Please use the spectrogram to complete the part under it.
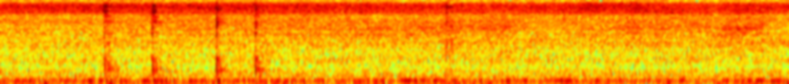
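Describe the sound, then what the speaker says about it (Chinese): Diced pork belly stir-fries in a wok to render its fat, giving a steady, faint sizzling hiss with a few soft scraping clicks from the spatula in the first seconds. "先把五花肉的油炒出来，这样肉吃了就不腻。"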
